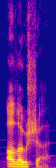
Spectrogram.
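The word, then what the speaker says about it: Alyosha: Why is there a Y in his name when it's pronounced Alosha?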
